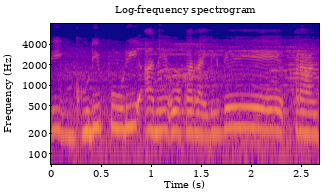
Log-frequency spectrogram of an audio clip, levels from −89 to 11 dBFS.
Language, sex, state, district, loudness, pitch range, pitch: Telugu, female, Andhra Pradesh, Krishna, -24 LUFS, 205-235 Hz, 215 Hz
